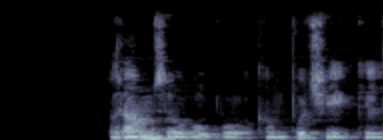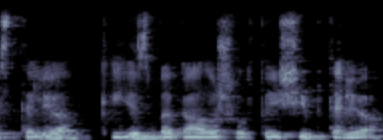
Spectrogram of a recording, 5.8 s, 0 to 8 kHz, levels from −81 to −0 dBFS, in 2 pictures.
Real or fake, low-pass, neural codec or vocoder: real; 7.2 kHz; none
